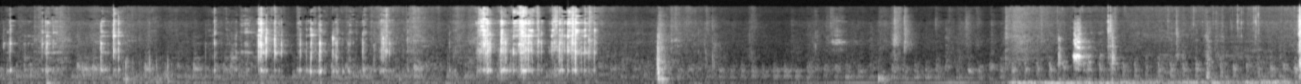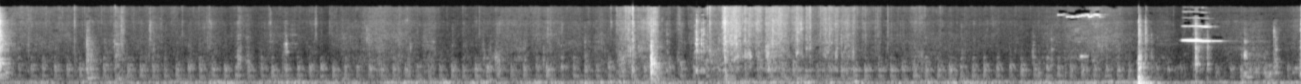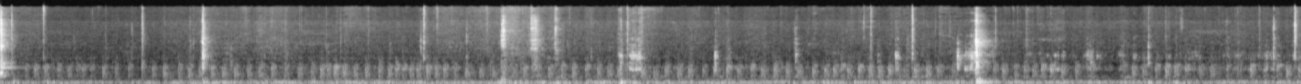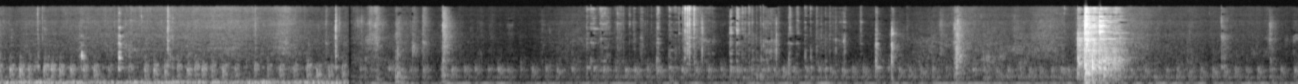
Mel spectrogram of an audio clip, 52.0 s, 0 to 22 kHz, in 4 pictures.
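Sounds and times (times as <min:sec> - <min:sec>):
low rumble of firebox: 0:00.0 - 0:52.0
wood fire crackling and popping: 0:06.9 - 0:49.0.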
